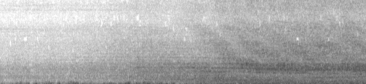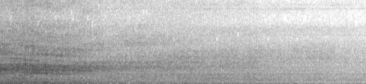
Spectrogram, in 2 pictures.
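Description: A train passing on the main line, its wheels and running noise building to a peak about four to five seconds in and then fading away as it recedes.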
